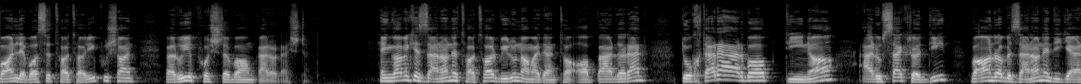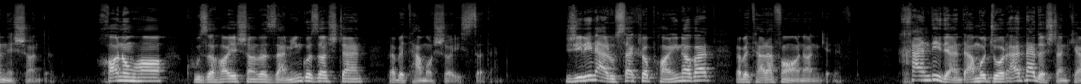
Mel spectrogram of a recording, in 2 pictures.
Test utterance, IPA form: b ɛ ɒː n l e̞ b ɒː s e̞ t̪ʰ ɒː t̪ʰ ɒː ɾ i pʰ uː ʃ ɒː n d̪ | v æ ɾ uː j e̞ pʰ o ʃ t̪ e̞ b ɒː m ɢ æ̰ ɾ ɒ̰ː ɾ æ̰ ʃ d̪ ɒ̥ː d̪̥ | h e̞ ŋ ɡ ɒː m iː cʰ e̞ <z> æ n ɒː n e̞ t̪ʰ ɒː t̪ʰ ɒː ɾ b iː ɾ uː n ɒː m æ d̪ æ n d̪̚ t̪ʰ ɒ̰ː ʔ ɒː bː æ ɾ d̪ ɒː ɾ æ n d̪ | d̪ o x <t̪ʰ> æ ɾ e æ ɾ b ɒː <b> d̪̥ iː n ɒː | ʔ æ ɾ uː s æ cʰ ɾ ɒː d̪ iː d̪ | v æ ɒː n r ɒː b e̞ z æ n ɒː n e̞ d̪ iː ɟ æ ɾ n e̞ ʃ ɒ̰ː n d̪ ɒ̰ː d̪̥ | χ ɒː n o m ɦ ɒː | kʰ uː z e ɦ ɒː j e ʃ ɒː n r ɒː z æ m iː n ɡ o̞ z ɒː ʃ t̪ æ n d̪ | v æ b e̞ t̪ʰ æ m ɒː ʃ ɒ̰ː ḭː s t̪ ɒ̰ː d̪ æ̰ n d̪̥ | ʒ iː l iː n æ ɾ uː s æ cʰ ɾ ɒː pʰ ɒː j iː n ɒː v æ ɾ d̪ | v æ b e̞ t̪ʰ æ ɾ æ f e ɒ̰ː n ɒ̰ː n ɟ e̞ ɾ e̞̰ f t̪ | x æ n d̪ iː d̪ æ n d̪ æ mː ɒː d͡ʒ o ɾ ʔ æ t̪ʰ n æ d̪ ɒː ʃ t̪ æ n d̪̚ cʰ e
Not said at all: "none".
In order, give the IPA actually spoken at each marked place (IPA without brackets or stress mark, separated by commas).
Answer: z, t̪, b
